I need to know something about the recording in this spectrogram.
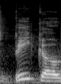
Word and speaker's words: Biko: but there's the thing so it's B Co not Bible right here's another thing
